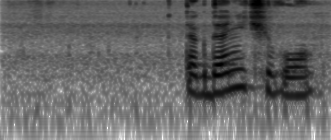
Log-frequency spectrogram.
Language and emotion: Russian, neutral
